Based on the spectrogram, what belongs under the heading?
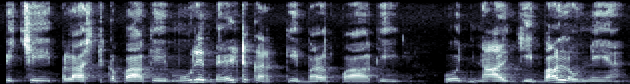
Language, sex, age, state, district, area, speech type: Punjabi, female, 60+, Punjab, Barnala, rural, spontaneous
